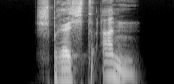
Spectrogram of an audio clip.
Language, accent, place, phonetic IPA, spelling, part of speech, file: German, Germany, Berlin, [ˌʃpʁɛçt ˈan], sprecht an, verb, De-sprecht an.ogg
- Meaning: inflection of ansprechen: 1. second-person plural present 2. plural imperative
